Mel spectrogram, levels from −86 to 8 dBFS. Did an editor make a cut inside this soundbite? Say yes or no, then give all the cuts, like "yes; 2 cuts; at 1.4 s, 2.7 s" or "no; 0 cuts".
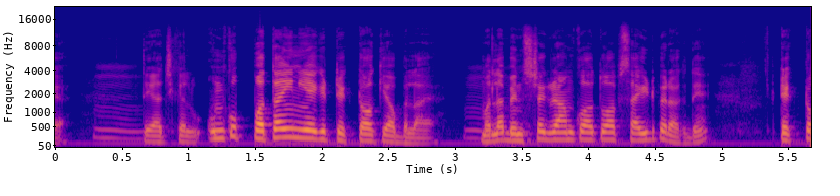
no; 0 cuts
